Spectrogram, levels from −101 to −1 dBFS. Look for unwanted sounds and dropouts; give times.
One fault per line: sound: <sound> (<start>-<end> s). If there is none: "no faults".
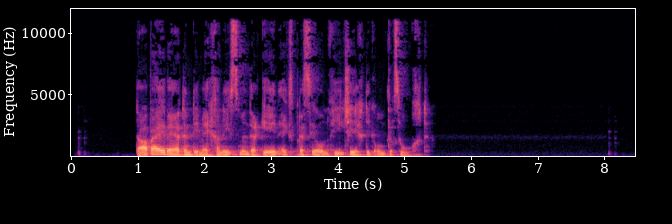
no faults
